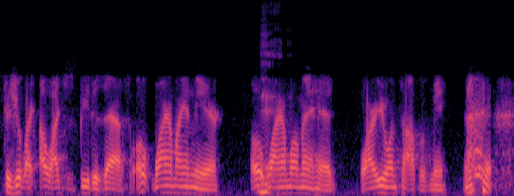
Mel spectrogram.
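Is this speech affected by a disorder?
Yes: cleft palate; congenital.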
